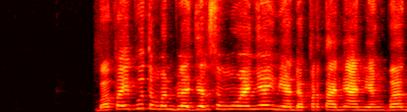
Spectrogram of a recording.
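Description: A middle-aged woman speaks cheerfully over an online call.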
